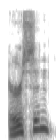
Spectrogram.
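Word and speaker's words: Ersson: you how do you say his name properly ersen ERS ersen okay well he's got a 10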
